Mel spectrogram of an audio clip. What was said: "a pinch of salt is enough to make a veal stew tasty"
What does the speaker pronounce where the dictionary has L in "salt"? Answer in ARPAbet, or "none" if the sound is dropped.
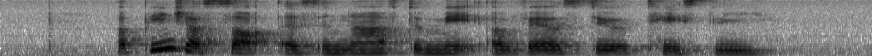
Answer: none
